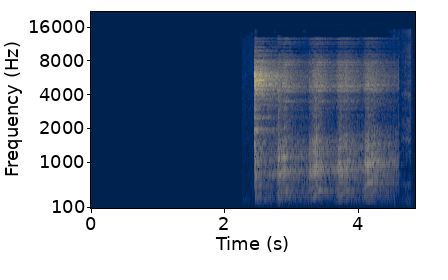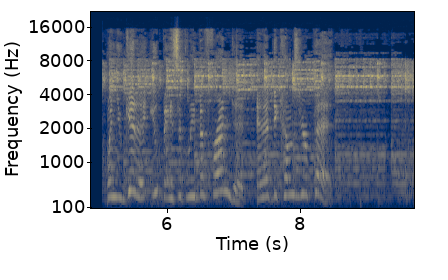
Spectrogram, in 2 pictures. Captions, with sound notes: *Evil laughter* When you get it, you basically befriend it, and it becomes your pet.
